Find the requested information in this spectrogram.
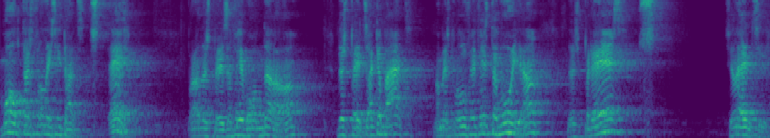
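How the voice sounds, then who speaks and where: With a clear echo and long, frequent pauses, a man performs a cartoonish character voice pitched high. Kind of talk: children's puppet greeting. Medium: puppet. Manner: scolding, playful.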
